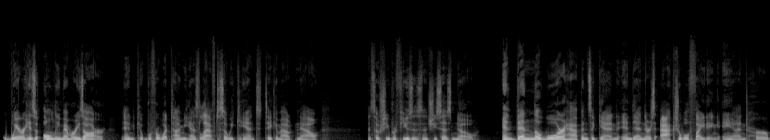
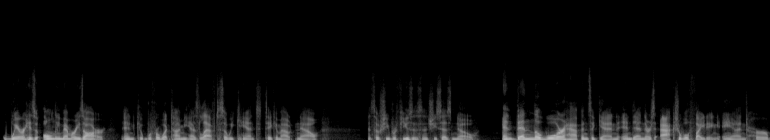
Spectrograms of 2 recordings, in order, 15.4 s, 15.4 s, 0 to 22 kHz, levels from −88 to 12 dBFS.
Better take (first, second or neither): first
